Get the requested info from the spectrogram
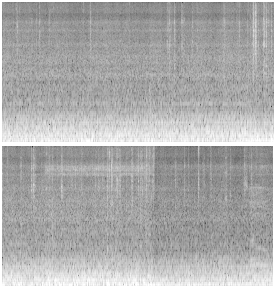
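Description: Steady low drone of a semi-truck's engine and tyres heard from inside the cab at highway speed, with a faint steady tone running through it.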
